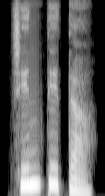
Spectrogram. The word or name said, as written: ಚಿಂತಿತ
